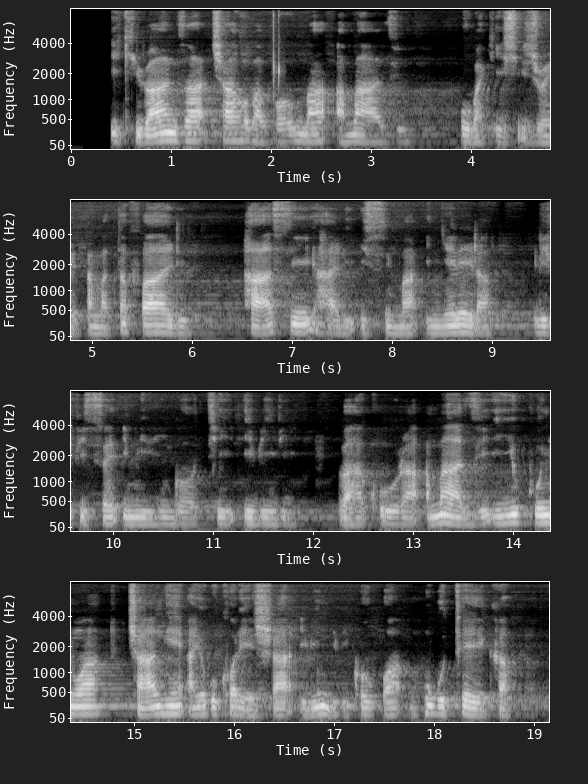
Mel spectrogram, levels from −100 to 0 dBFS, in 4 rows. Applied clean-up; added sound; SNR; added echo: none; Finger snapping; 17 dB; reverberation time 1.2 s.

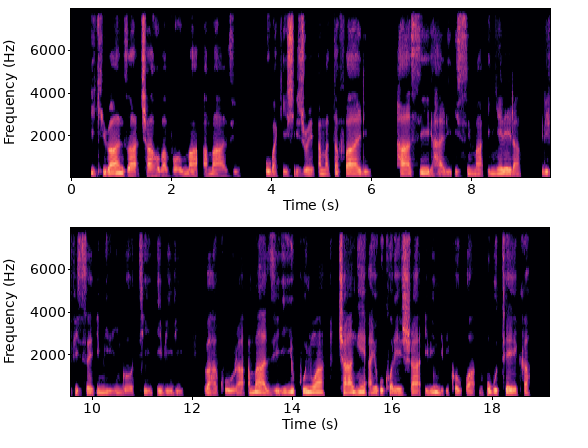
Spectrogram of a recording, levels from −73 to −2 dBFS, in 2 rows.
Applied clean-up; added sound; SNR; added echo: none; none; none; none.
